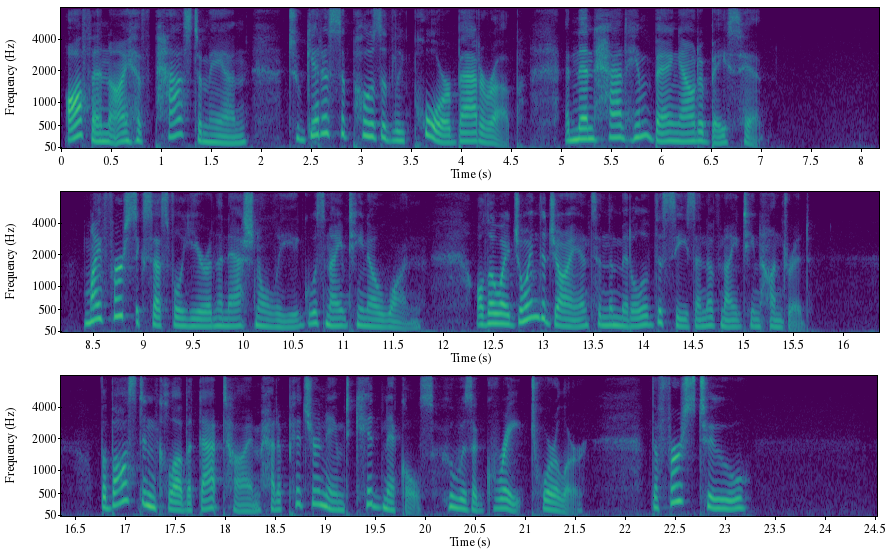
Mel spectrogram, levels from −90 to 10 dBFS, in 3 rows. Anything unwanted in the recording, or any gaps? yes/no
no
